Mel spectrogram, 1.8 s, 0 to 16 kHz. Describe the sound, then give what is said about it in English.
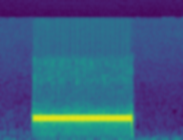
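A telephone gives a single steady tone as a call is placed to a hotel room. The flat hum lasts about one second and is framed by near silence on either side. “Call 119. Call those kids. Have them come to their parents' room.”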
